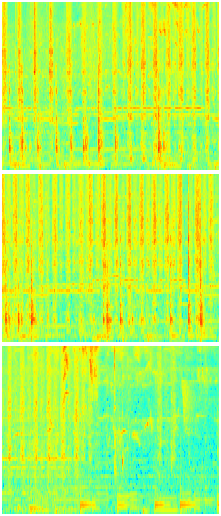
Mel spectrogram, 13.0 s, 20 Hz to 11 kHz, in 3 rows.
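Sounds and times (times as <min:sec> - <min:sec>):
grating on metal grater: 0:00.0 - 0:10.7, 0:11.6 - 0:12.3.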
